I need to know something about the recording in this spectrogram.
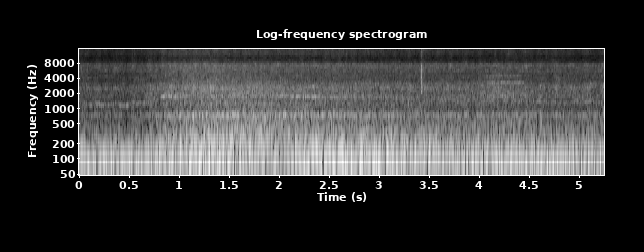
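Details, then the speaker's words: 1999 Dodge Durango after 14 years sitting, exhaust manifold reinstalled: low, lumpy idle with faint uneven beat; misfire because two front spark plug wires were swapped on the firing order. "it definitely wasn't missing before I look at that firing order it did have these two up front backwards I I knew it I knew it didn't sound right"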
